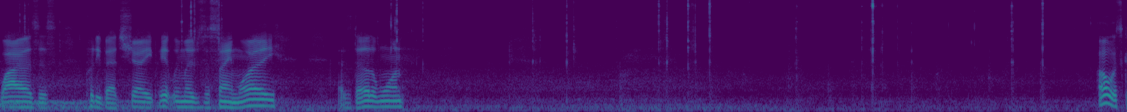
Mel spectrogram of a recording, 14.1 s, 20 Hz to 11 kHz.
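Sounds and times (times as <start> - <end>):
wrench clicking on metal bolts: 0.0 - 0.8, 2.1 - 3.5, 4.3 - 5.7, 6.5 - 13.8
low steady hum: 0.0 - 14.0.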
